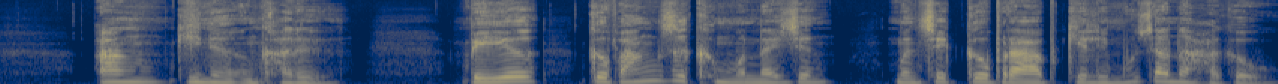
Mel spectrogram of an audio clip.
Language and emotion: Bodo, fearful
